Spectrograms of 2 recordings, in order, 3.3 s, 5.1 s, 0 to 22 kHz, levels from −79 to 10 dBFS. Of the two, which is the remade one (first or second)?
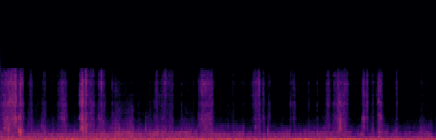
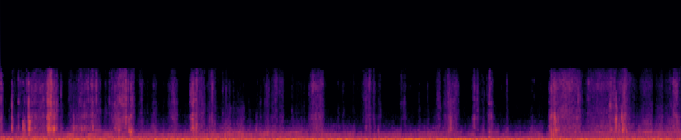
first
